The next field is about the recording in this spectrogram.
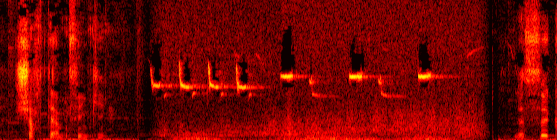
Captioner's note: birds singing; plane whooshing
